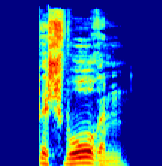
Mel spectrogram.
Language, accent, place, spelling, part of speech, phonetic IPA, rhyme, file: German, Germany, Berlin, beschworen, verb, [bəˈʃvoːʁən], -oːʁən, De-beschworen.ogg
- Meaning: past participle of beschwören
